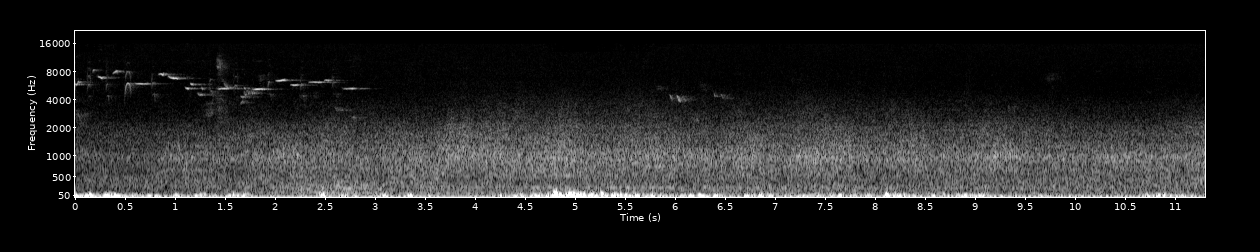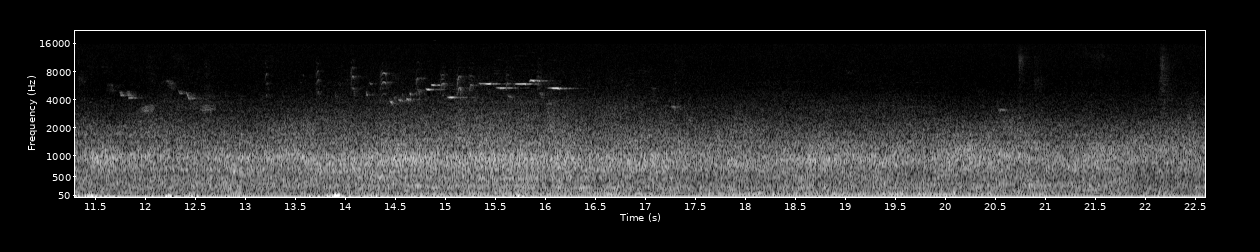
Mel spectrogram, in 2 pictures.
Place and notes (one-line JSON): {"title": "Rye VIC, Australia - Spring Day", "date": "2014-10-03 13:00:00", "description": "Birds singing and cars passing in a secluded area behind some trees, near the beach.\nZoom H4n", "latitude": "-38.37", "longitude": "144.79", "altitude": "9", "timezone": "Australia/Melbourne"}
